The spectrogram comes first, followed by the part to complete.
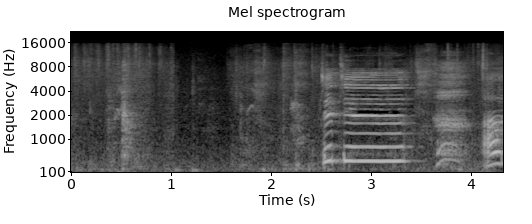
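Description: Small pet dogs whimpering: after a quiet start, one long, steady, high whine near the end, then short rising-and-falling whimpers.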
